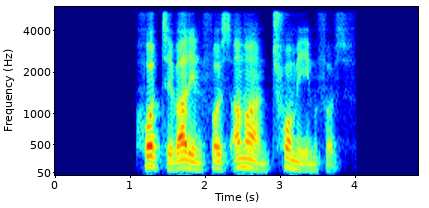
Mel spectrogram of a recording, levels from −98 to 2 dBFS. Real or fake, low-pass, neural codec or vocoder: fake; 5.4 kHz; codec, 16 kHz, 0.2 kbps, FocalCodec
